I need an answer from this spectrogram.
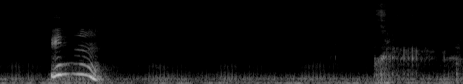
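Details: Binwoo, a female kitten on her first day in a new home, gives one clear meow that rises and then falls, lasting about half a second. A quiet stretch follows, then a short burst of household noise near the end.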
